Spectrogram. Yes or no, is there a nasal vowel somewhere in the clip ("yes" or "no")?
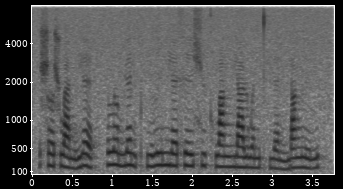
no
